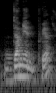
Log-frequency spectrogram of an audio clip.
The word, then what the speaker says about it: Damien Priest: Diamond Priest est champion, Damien Priest, je répète, je le dis bien,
